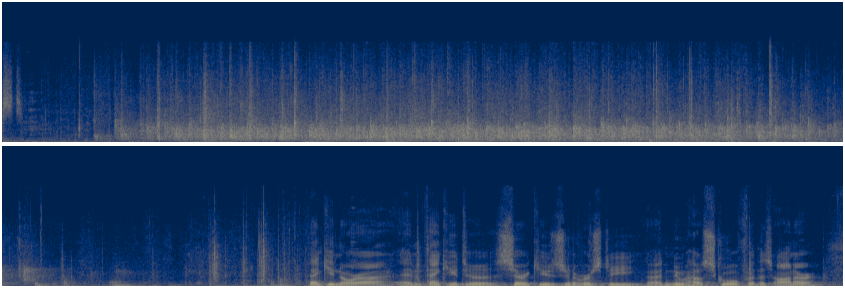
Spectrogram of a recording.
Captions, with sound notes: [ Applause ] >> Thank you, Nora, and thank you to Syracuse University Newhouse School for this honor.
